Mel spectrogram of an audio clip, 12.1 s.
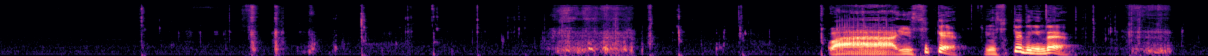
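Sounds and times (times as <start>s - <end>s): person chewing crunchy food: 1.4s - 8.9s, 10.7s - 12.0s.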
